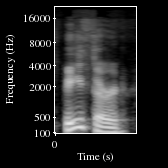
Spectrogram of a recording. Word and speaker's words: Beathard: You know how many times people keep writing in on the comments that Beat Hard is actually pronounced Beathard?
